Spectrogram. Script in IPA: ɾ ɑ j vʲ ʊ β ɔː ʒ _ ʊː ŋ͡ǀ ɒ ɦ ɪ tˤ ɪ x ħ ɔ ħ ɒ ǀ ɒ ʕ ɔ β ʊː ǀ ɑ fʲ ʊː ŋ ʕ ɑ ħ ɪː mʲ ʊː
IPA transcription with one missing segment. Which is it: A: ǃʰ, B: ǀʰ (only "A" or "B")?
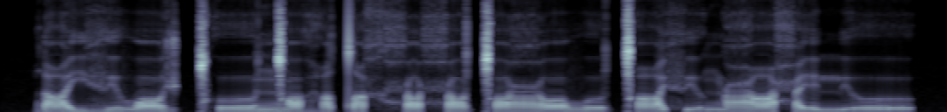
B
